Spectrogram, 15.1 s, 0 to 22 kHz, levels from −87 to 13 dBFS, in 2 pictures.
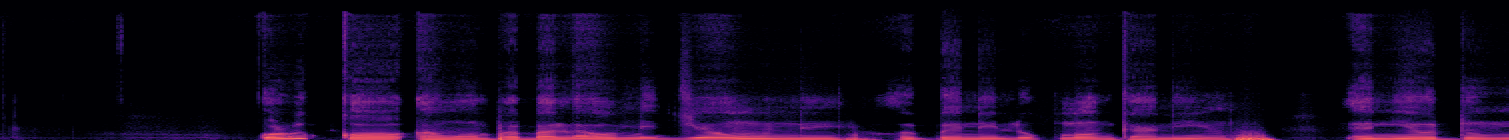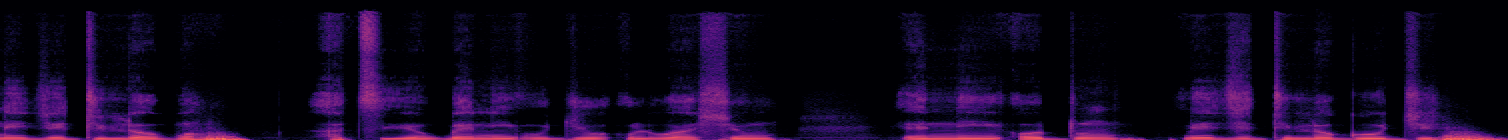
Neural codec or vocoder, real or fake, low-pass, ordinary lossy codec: autoencoder, 48 kHz, 32 numbers a frame, DAC-VAE, trained on Japanese speech; fake; none; none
